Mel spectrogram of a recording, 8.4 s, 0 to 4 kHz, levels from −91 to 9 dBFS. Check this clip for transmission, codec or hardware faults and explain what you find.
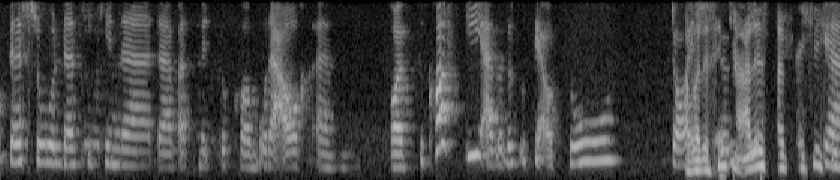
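Two kinds of fault are present, echo leak and speech suppressed in double talk. The sound reaches no higher than 4 kHz, which fits a narrowband G.711 call path at 64 kbps.

Echo leak occurs from 0.78 to 1.22 s and from 1.97 to 2.2 s. A faint delayed copy of the speech trails it by 426 ms. It sits about 20 dB below the speech at first, then about 35 dB below. The likely cause is a far-end echo canceller letting loudspeaker pickup back through.

Speech suppressed in double talk occurs from 7.21 to 7.37 s and from 7.76 to 8.09 s. The speech dips in brief pieces, shallowly at first, by about 5 dB. The second dip goes deeper, about 15 dB. This is likely an echo canceller pulling the level down while both sides talk at once.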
